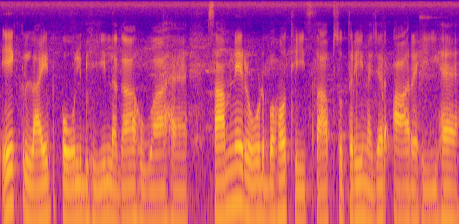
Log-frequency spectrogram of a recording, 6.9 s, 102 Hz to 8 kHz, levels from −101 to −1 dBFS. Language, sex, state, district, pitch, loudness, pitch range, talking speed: Hindi, male, Chandigarh, Chandigarh, 105 Hz, -20 LUFS, 100-115 Hz, 150 wpm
